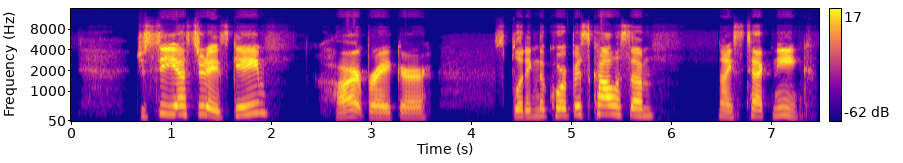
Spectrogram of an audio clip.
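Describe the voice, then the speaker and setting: A woman's voice: a little high, takes it slowly, pauses often, bright, forceful tone, smooth, no room sound. A woman playing a detached, businesslike surgeon in a story, talking in a clipped, matter-of-fact way. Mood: casual, detached.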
